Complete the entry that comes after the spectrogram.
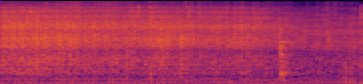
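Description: Green beans fry in a pan on medium heat, a steady broadband sizzle that holds throughout with a slight dip near the end, close and fairly quiet with no voices.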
